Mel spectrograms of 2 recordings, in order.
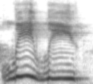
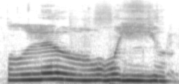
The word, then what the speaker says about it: Lily: Listen, it's not hard to pronounce Lily. Not Lee. Lily.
